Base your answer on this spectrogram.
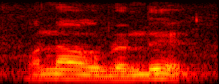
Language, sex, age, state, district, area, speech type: Tamil, male, 60+, Tamil Nadu, Perambalur, rural, spontaneous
